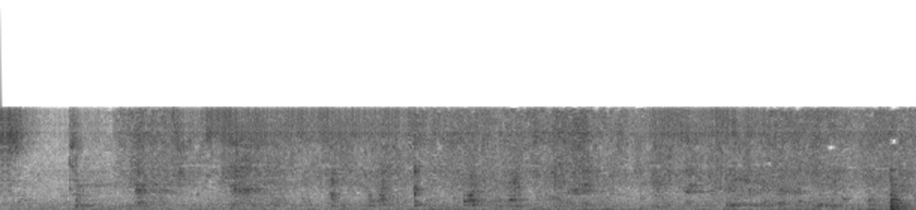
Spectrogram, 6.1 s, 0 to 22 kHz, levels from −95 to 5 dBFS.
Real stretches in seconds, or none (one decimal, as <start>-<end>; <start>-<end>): 0.7-1.1; 2.7-4.3; 5.1-6.1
